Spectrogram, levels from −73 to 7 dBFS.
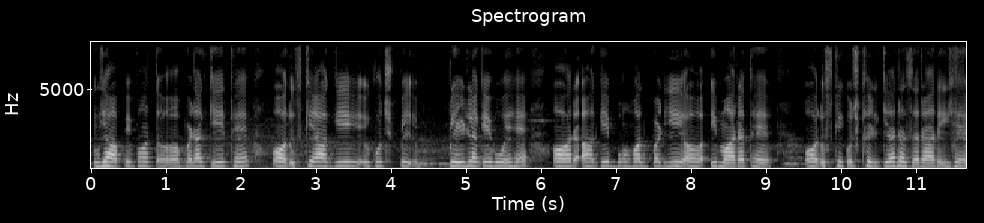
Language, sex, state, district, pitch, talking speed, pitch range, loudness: Hindi, female, Uttar Pradesh, Hamirpur, 250 Hz, 160 wpm, 240-260 Hz, -20 LUFS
